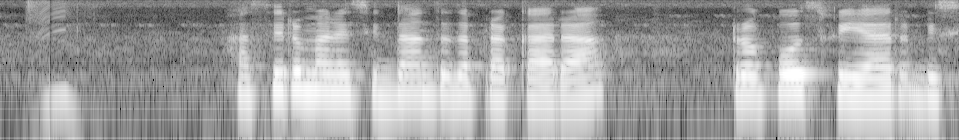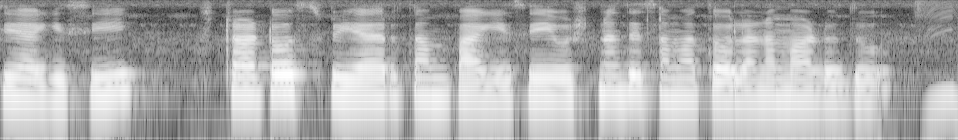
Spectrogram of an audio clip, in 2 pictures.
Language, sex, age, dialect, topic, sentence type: Kannada, female, 18-24, Coastal/Dakshin, agriculture, statement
